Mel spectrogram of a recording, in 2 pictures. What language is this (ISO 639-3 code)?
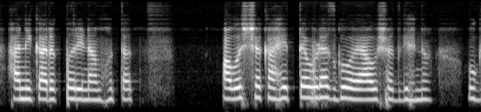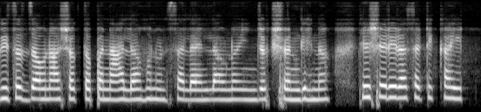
mar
